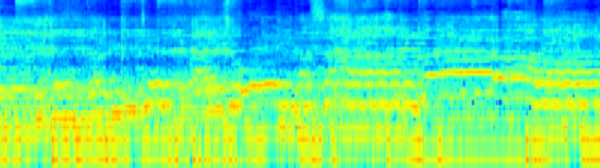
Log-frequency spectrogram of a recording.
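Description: Male pop singer singing live into a handheld microphone over instrumental accompaniment, the melody moving into long held notes with vibrato in the second half.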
